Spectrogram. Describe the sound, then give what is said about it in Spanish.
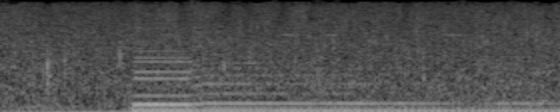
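Heavy rain pours down in a steady, dense hiss with no talking, and a low sustained droning tone joins in about half a second in and holds to the end. “Caían gotas de agua muy fuertes y todas las hormigas de las familias despertamos asustadas sin saber qué debíamos hacer.”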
